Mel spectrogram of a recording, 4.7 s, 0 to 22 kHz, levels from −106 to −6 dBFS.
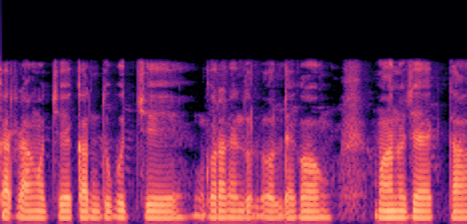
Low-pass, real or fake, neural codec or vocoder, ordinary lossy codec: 7.2 kHz; real; none; none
